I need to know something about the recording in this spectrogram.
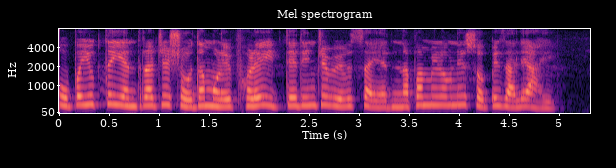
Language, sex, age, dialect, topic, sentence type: Marathi, female, 18-24, Standard Marathi, agriculture, statement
